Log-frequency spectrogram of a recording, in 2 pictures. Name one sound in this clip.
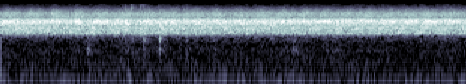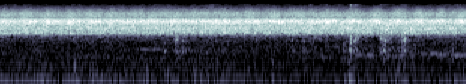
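A bicycle's tyres thump softly on rocks as the bicycle hops.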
